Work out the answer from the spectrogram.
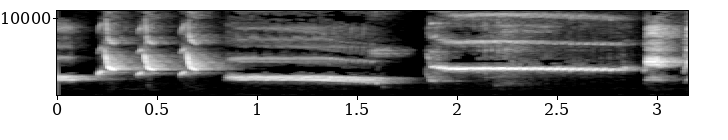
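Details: Asian pied starling (jalak suren) song used as a training recording so caged birds sing vigorously: short rising whistled notes, then a long level whistle, a pause, and a second sustained high whistle before a final burst.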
